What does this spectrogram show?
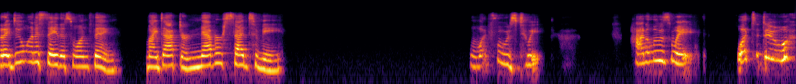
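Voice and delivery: tearful, crying through the words. Telling about their doctor and cholesterol, crying while speaking. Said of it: "I'm sorry I'm crying".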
